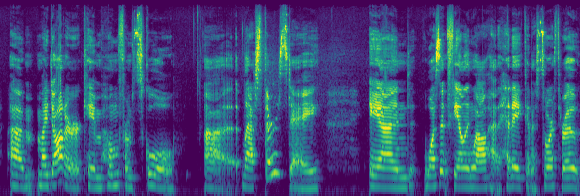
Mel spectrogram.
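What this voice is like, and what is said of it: Slightly congested voice from a cold. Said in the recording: “I had a cold, which you may still hear in my voice, a little bit of remnant of the cold.”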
